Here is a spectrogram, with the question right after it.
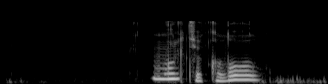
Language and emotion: Russian, sad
